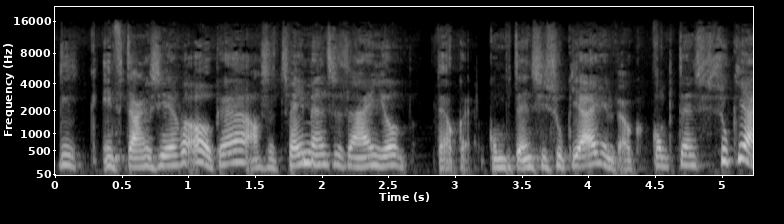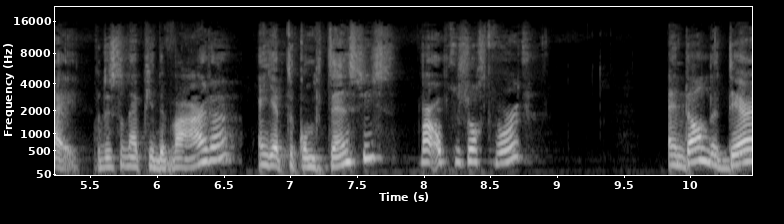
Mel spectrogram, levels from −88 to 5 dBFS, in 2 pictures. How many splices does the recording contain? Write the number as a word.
two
